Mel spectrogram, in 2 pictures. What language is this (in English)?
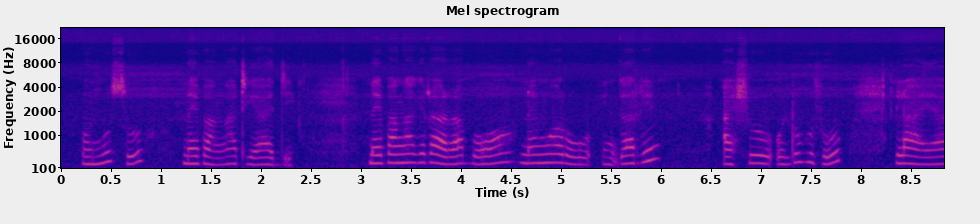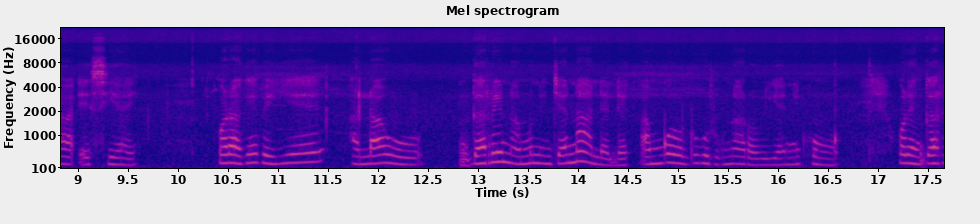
Masai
